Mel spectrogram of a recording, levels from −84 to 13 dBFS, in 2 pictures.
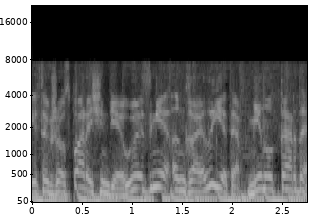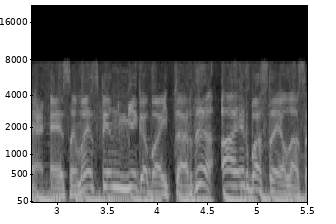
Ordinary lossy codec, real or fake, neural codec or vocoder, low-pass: none; real; none; none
